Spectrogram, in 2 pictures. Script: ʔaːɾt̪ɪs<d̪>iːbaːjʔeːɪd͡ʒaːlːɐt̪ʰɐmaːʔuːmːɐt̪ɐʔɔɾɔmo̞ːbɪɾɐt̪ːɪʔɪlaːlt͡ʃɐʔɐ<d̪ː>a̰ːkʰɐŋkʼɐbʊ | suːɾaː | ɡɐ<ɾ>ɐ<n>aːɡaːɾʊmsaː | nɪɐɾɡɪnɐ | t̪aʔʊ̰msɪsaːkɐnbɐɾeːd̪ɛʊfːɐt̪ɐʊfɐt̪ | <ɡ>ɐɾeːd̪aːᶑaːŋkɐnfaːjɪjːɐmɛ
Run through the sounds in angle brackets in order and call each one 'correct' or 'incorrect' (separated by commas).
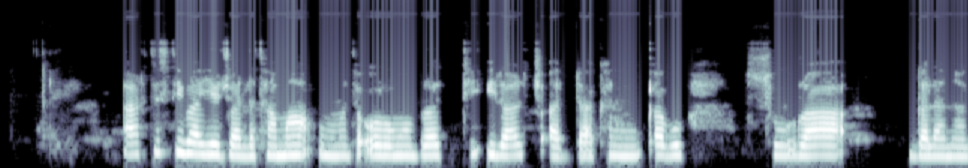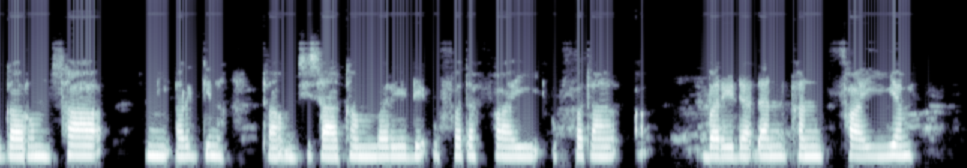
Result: incorrect, correct, incorrect, correct, incorrect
